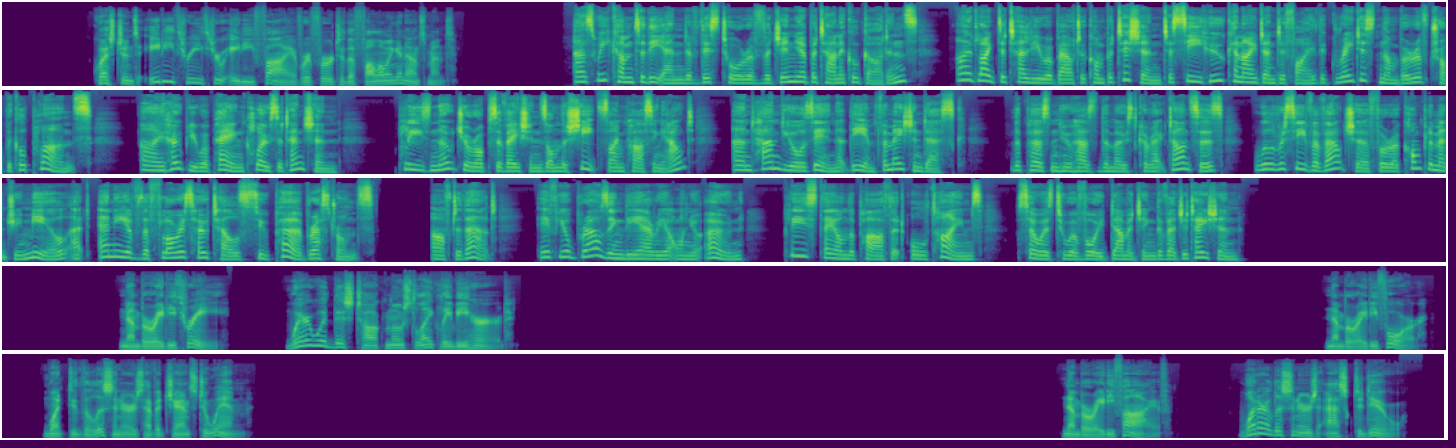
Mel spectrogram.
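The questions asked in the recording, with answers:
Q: Where would this talk most likely be heard?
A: At a botanical garden

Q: What do the listeners have a chance to win?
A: A voucher for a free meal at a hotel restaurant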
